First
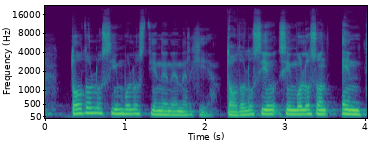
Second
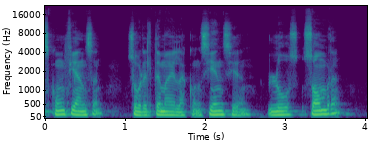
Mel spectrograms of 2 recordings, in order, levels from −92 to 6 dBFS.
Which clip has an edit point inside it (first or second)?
first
